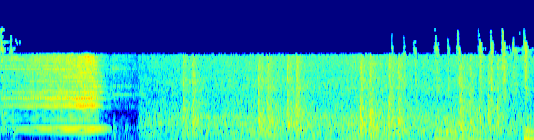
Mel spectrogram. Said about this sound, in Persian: اما برای خیلی از ما قطار صدای حرکتش حتی بوغ اون حسی نوستالژیک ایجاد میکنه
